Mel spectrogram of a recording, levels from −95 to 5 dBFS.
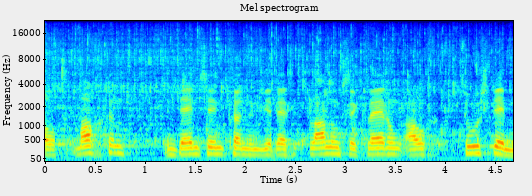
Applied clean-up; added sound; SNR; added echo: none; Liquid; 14 dB; none.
